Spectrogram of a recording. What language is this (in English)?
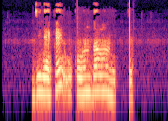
Bashkir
